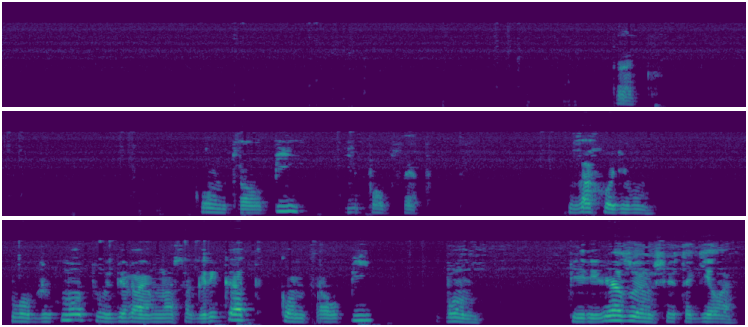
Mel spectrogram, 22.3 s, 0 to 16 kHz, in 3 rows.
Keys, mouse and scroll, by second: 2.3 click, 7.4 click, 9.8 ctrl+p, 12.9-15.0 drag, 17.8 ctrl+p.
